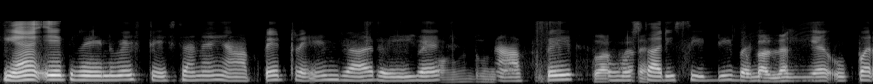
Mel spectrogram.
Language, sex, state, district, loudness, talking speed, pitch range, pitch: Hindi, female, Haryana, Charkhi Dadri, -19 LUFS, 135 wpm, 175-205 Hz, 190 Hz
